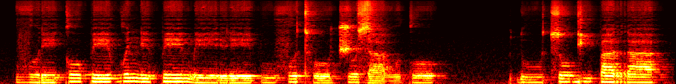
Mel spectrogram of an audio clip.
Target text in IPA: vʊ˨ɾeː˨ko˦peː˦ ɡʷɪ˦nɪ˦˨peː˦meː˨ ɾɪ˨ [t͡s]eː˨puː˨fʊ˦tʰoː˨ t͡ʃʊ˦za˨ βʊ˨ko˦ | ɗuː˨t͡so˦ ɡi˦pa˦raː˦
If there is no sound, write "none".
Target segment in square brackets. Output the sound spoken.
ɾ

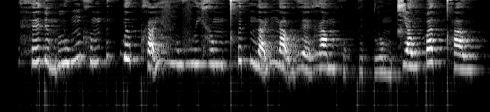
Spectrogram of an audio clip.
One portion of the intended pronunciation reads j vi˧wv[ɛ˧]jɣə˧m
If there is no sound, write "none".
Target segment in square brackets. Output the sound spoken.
ɨ˧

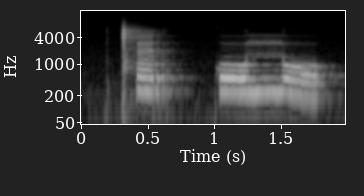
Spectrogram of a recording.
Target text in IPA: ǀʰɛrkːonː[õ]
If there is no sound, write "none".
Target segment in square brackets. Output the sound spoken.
o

